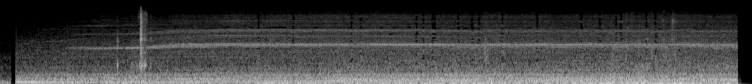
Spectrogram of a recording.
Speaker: Customer states, engine sounds like one of those rubber chickens that you can buy at the store.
